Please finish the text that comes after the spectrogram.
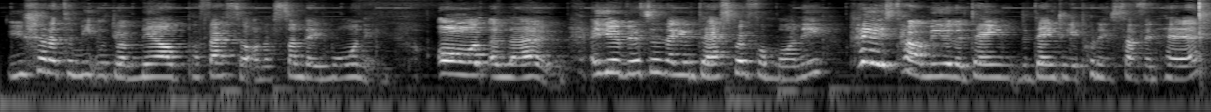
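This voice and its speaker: Woman reading as stern, measured male professor. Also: fairly high pitch, natural voice. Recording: roomy echo, music behind.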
